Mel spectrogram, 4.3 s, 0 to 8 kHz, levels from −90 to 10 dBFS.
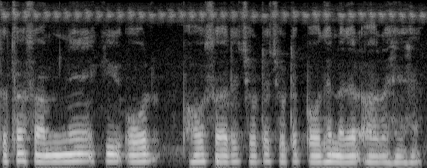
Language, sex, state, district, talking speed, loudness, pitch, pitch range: Hindi, male, Uttar Pradesh, Lalitpur, 180 wpm, -15 LUFS, 115 Hz, 110-120 Hz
